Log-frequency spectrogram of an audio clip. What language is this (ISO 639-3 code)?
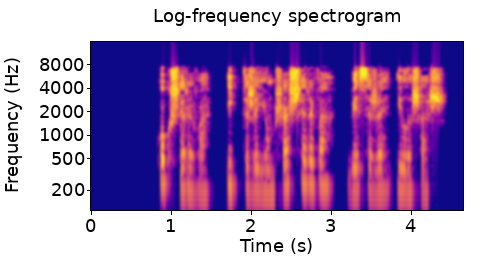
chm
